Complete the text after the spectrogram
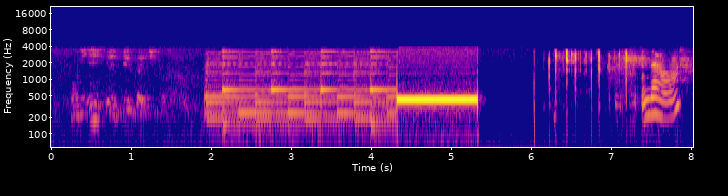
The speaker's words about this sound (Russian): Не могу сказать, могу вас на нее переключить. А, переключите, пожалуйста.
